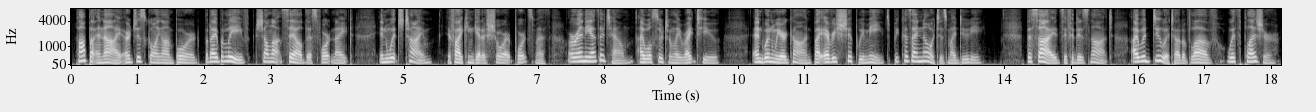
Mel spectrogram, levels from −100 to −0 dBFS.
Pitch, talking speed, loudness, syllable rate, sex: 180 Hz, 220 wpm, -19 LUFS, 5.9 syllables/s, female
